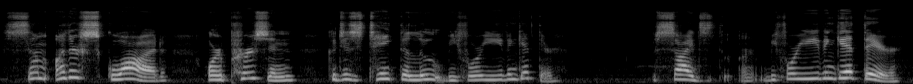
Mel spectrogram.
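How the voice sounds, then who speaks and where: A woman recording scripted commentary about a video game, deliberately delivering lines and often rephrasing them in retakes. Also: mid-range voice, lively intonation. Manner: deliberate, restarts and rephrases whole sentences.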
